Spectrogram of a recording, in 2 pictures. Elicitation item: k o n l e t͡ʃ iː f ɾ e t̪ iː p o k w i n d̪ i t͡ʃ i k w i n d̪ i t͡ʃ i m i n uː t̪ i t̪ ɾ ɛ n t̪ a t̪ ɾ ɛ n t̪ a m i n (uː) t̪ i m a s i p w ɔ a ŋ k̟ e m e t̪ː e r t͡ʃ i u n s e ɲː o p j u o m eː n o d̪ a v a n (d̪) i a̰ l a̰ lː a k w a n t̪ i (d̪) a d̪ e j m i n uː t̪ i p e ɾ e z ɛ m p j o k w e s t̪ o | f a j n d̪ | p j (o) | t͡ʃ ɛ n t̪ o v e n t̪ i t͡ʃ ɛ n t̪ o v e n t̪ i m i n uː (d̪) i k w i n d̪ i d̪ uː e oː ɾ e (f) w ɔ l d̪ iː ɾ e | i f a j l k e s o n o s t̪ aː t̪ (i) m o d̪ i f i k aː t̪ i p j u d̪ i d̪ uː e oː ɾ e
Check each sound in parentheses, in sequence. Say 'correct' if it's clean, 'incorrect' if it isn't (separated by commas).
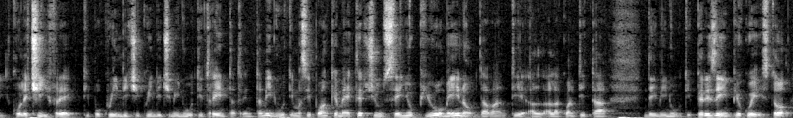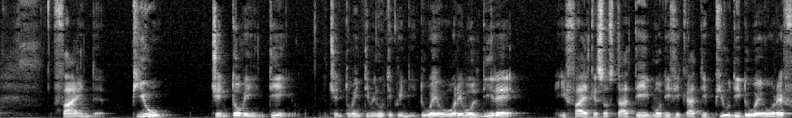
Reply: correct, incorrect, incorrect, incorrect, incorrect, incorrect, correct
